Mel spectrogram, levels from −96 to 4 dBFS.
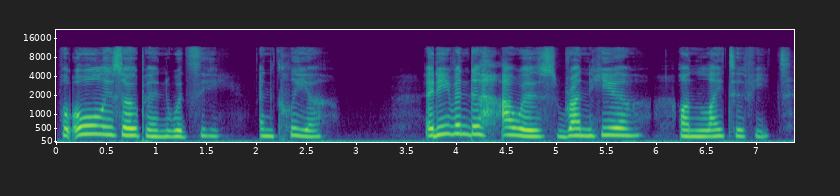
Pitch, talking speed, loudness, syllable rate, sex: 240 Hz, 140 wpm, -17 LUFS, 3.6 syllables/s, female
